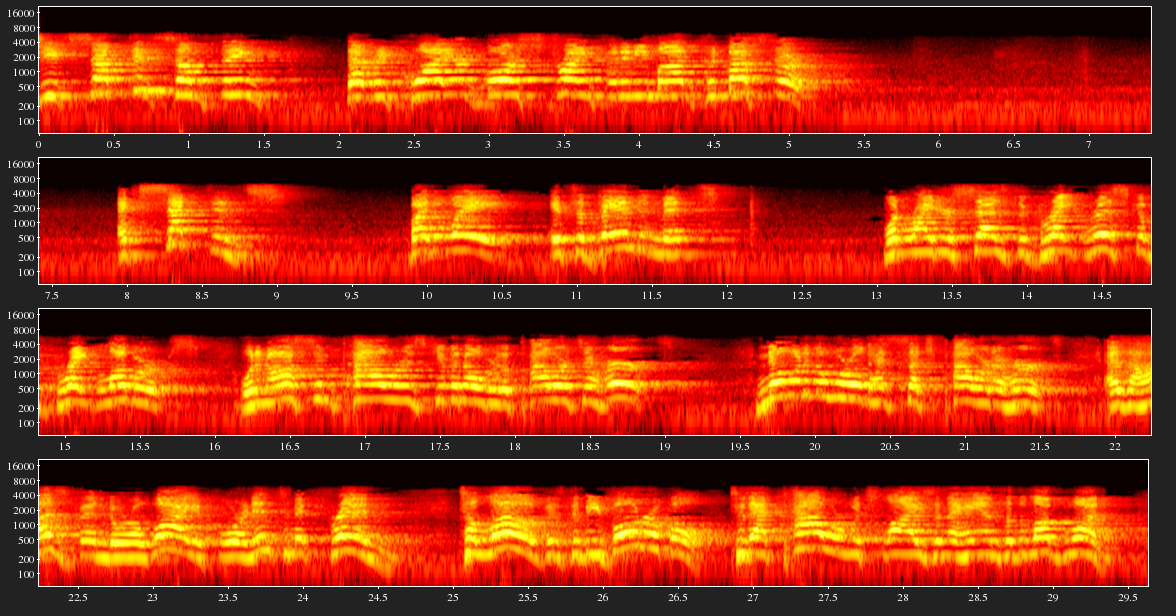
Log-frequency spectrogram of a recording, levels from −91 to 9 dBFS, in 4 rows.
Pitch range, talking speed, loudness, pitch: 255-340 Hz, 155 wpm, -16 LUFS, 295 Hz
